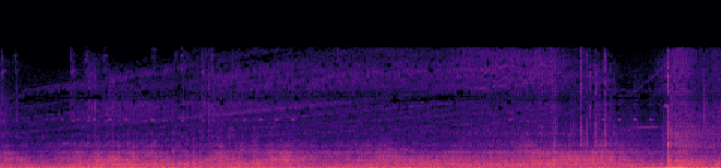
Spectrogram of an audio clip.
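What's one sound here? Laser cannons fire with buzzing zaps.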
